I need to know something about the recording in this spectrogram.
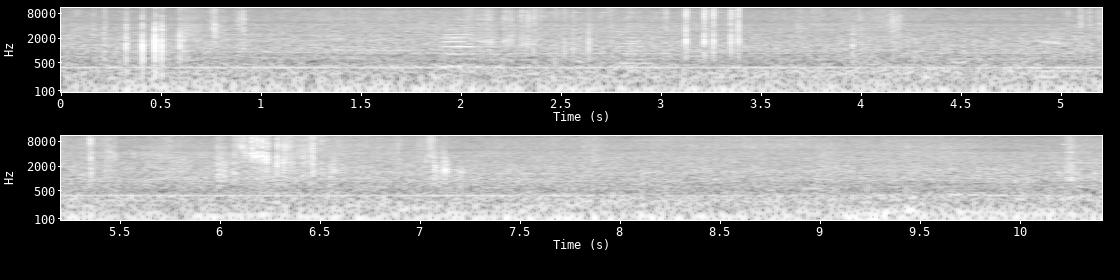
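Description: Steady street traffic rumble, with a few brief rustles of paper pages being handled.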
